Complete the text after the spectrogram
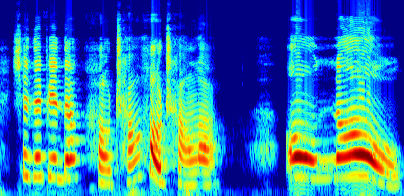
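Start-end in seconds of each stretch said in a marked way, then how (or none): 2.8-4.0 loud, higher storybook wail; crying out. A narrator's reading. Little elephant upset about its long nose, crying out. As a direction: wail it out in dismay. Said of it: "cried little elephant".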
